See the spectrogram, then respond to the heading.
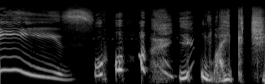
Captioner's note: giggling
